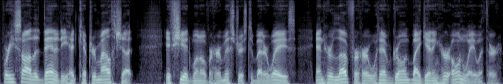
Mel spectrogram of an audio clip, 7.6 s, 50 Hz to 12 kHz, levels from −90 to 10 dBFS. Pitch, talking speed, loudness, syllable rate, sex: 105 Hz, 280 wpm, -17 LUFS, 6.1 syllables/s, male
